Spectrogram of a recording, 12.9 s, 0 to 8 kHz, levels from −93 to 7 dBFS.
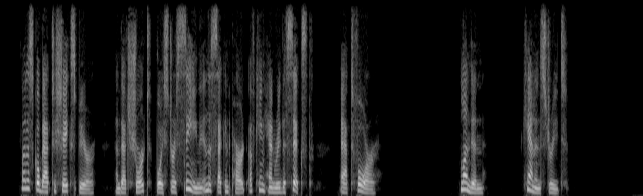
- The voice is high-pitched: Yes, high, 195 Hz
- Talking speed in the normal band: No, slow, 110 wpm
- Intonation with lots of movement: Yes, wide, 6.6 semitones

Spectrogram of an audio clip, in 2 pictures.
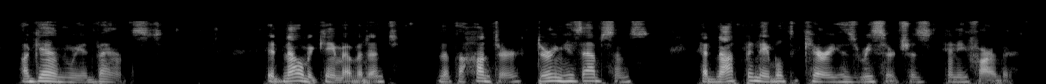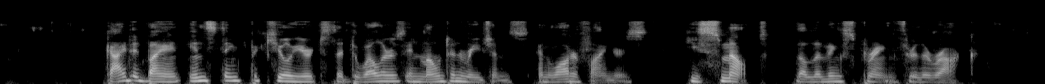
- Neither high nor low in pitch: No, low, 125 Hz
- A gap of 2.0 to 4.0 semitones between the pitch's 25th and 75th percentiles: No, average, 4.5 semitones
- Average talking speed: No, slow, 130 wpm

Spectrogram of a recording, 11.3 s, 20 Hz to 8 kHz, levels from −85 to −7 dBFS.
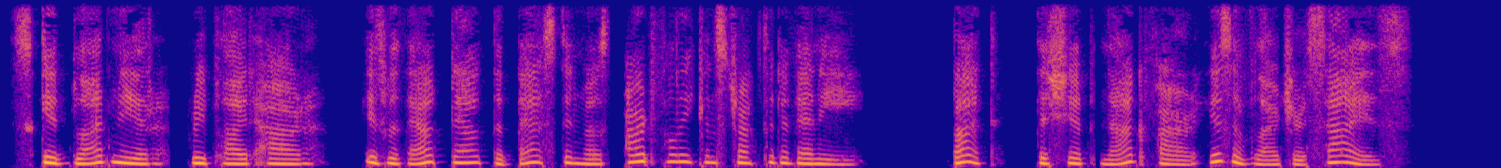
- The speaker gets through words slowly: Yes, slow, 115 wpm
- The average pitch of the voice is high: Yes, very high, 250 Hz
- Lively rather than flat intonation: No, average, 4.0 semitones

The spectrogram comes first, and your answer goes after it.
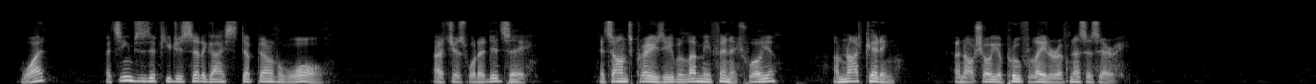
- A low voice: Yes, low, 120 Hz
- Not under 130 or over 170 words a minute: No, average, 185 wpm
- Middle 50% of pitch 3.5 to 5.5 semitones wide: Yes, average, 4.2 semitones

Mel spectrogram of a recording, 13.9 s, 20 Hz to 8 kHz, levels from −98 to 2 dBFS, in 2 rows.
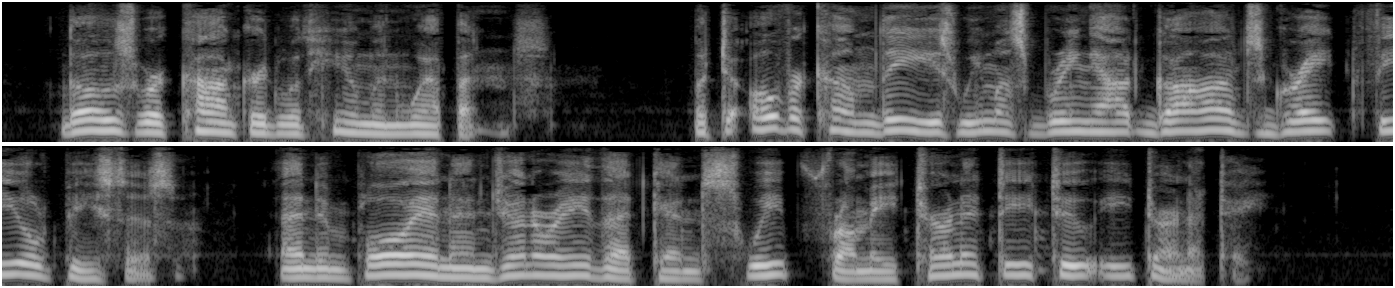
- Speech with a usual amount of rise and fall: Yes, average, 4.1 semitones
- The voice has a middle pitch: Yes, medium, 170 Hz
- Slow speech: Yes, slow, 120 wpm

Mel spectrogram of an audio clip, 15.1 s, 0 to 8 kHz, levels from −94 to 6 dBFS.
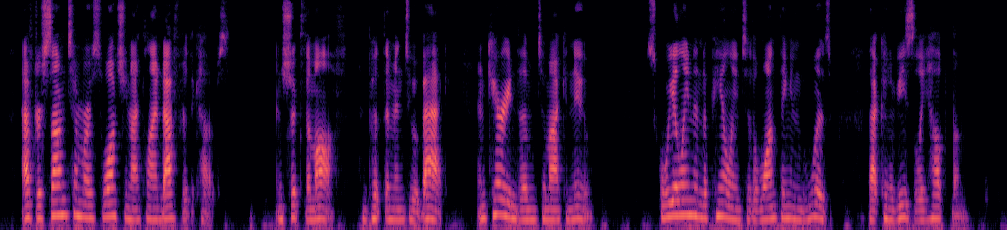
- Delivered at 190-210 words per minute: No, average, 165 wpm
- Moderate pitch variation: Yes, average, 3.3 semitones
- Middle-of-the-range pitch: Yes, medium, 155 Hz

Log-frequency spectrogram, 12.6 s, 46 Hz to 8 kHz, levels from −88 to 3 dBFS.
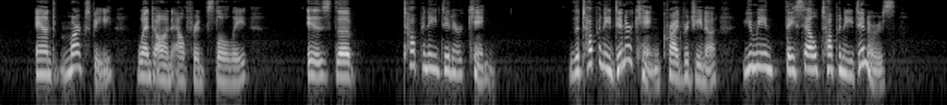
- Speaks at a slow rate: Yes, slow, 110 wpm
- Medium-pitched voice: No, high, 225 Hz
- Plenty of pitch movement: Yes, wide, 6.4 semitones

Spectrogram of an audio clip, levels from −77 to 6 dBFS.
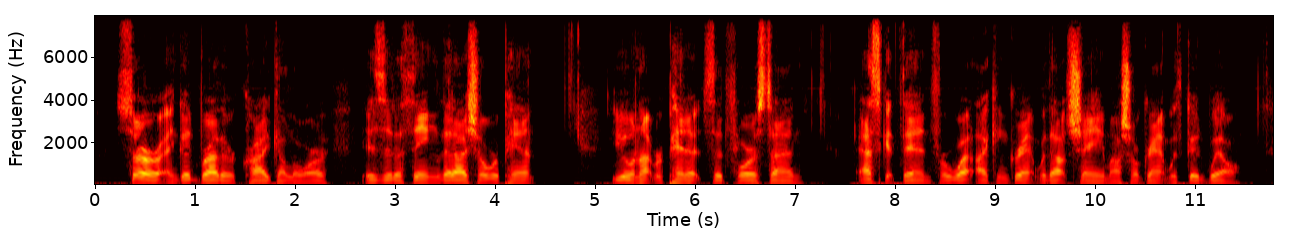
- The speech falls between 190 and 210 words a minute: Yes, average, 195 wpm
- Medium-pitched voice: No, low, 110 Hz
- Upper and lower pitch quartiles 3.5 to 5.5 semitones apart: No, narrow, 2.4 semitones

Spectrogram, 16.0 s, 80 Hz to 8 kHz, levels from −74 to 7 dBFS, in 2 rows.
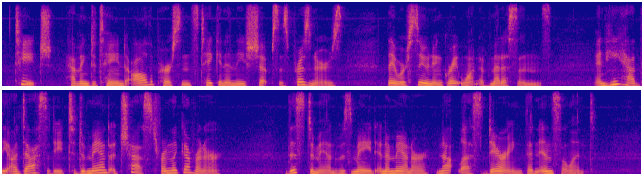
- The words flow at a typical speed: Yes, average, 165 wpm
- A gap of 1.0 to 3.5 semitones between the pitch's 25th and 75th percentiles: No, average, 4.6 semitones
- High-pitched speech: No, medium, 180 Hz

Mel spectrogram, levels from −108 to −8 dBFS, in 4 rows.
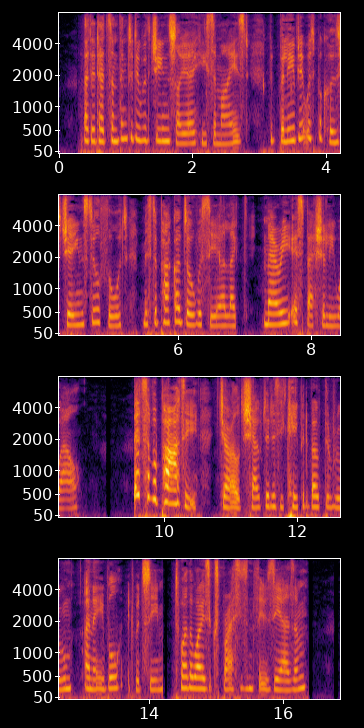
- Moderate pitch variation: Yes, average, 3.7 semitones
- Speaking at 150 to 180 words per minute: Yes, average, 170 wpm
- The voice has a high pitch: Yes, high, 235 Hz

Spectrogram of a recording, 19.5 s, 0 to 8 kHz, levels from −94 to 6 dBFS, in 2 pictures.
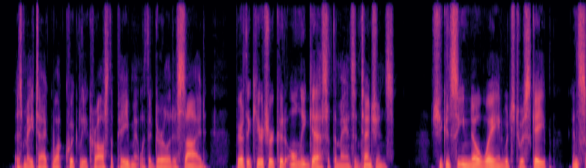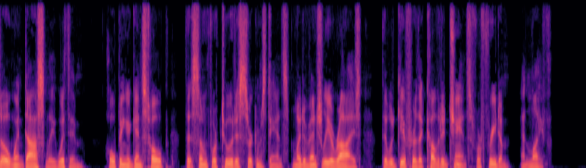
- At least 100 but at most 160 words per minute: No, average, 180 wpm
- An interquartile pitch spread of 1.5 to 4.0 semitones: No, average, 4.9 semitones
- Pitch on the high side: No, very low, 95 Hz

